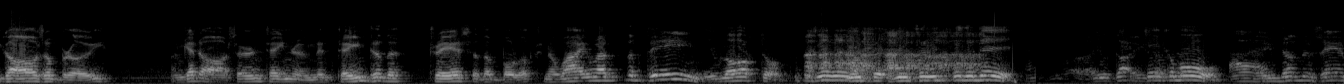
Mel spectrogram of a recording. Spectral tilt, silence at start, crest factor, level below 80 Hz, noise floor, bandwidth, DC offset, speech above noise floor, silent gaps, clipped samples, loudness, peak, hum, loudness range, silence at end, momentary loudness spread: -6.5 dB/octave; 0 s; 16 dB; -66 dBFS; -62 dBFS; 16.5 kHz; under 0.1%; 28 dB; none; under 0.1%; -34 LUFS; -18 dBFS; none; 5 LU; 0 s; 12 LU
